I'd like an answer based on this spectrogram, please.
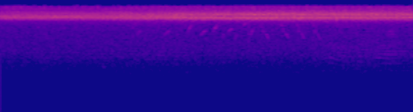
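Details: Rural summer meadow with wildflowers, where a chorus of grasshoppers keeps up a bright, continuous high-pitched stridulation, with faint short chirping notes flickering underneath in the second half.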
